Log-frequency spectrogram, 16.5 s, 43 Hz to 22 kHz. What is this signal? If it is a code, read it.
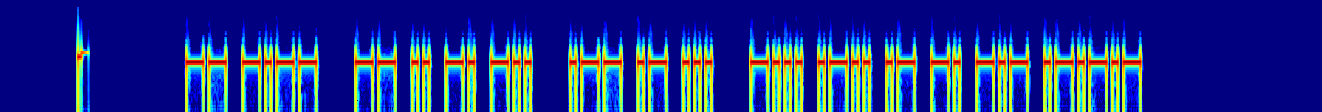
Morse code, heard as a keyed tone, about 17 wpm, 700 Hz. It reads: MY MIND WAS BLANK.
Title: Sentences from Top 1500 Words 17wpm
